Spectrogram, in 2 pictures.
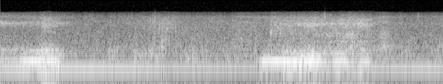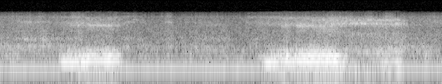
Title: Genetic links to snoring.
